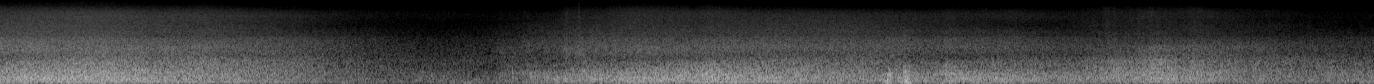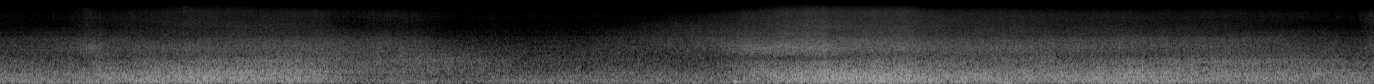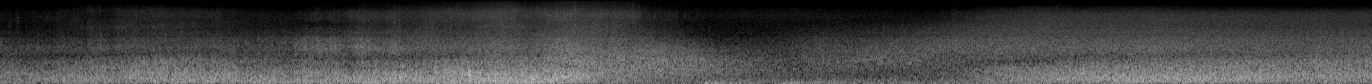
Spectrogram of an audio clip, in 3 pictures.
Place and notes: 大鳥村, Dawu Township - In the beach
Sound of the waves, In the beach, The weather is very hot
Zoom H2n MS +XY
5 September 2014, 16:37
